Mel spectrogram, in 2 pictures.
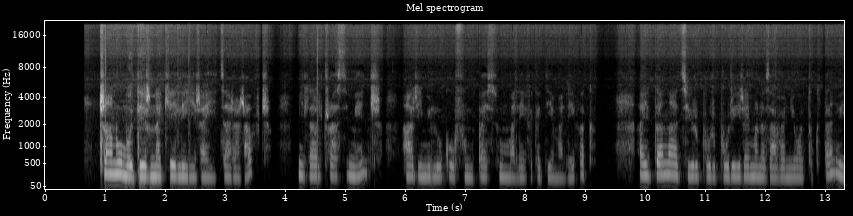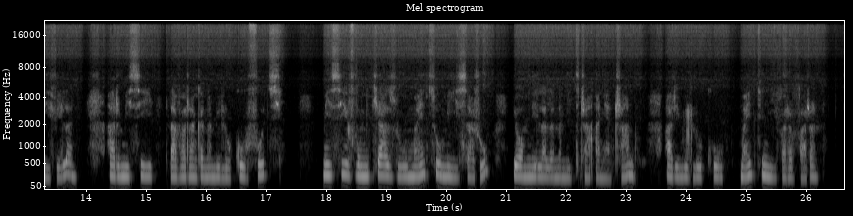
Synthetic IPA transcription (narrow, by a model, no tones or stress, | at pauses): ʈ͡ʂanumod̪eɾinakʰeliːɾajt͡saɾaɾavi̥ʈ͡ʂə̥ | milaluʈ͡ʂasimeniʈ͡ʂə̥ | aɾimilukuv̥unipajsumalevakəd̪̥iəmalefakə̥ | aɦit̪anəd͡ziɾubuɾubuɾiɾajmanazavanewat̪uku̥t̪anuiv̥elani̥aɾimisi | lavaɾaŋɡanəmilukuv̥ut͡si̥ | misivunikʰazumajnt͡sumiːsaɾu | ewaminilalanəmid̪i̥ʈ͡ʂəʔanaɳʈ͡ʂanu̥ | aɾimilukʰu | majnt̪inivaɾavaɾanə̥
